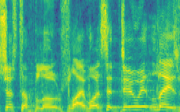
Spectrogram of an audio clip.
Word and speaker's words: bloatfly: called a bloat fly you said it so close the first time and then you changed the pronunciation A blat fly a blat fly a batfly I don't know if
